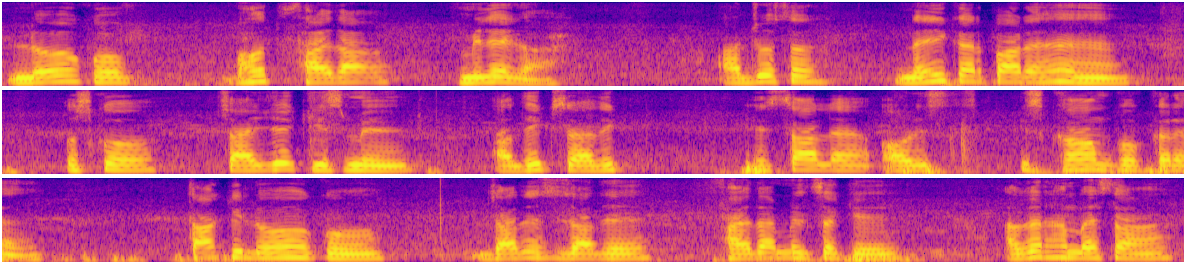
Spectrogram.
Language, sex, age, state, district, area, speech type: Urdu, male, 18-30, Bihar, Saharsa, rural, spontaneous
